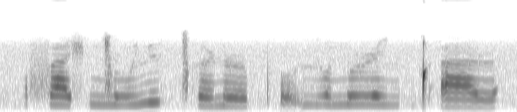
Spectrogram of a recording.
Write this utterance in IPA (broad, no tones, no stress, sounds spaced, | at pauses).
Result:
f a ʃ ŋ͡ǀ u lʲ u ǀʰ ə ɳ ə˞ pʼ o̰ ʎ o n u ɭ e ʎ ǃʼ a ɭ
